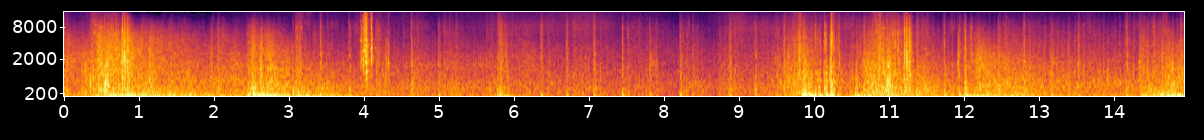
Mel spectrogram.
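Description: Footsteps crunch steadily over gravel and dirt.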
